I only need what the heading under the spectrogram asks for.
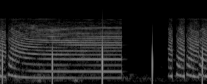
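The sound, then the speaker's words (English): A loud, blaring air horn sound effect with rich stacked harmonics, sounding in a long blast, cutting out briefly, then resuming, punctuated by sharp clicks at a steady half-second beat. “Got to hit y'all with them air horns.”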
